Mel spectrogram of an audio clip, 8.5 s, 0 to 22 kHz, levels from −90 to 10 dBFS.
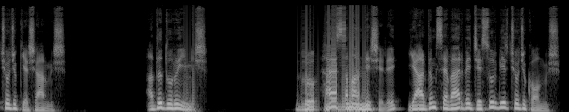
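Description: From 2.76 to 5.52 s, new audio likely arrived too seldom, so the playback side kept filling the gaps by looping its most recent short buffer while about half of the real audio was skipped. The loop repeats at 100 Hz, which fits a buffer of around 10 ms, and that repetition imposes a fixed 100 Hz buzz on the speech. This is robotic sound from repeated short buffers: a stiff, metallic buzz that only loosely tracks the spoken phrasing.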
